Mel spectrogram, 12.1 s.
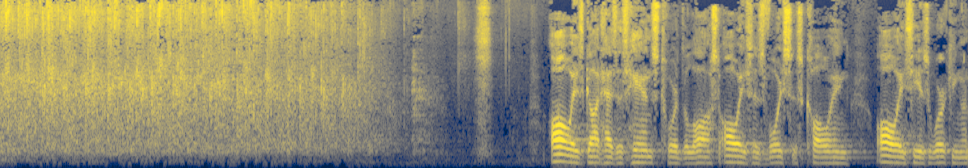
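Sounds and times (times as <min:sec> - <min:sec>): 
audience applauding: 0:00.0 - 0:05.1
speech: 0:06.9 - 0:12.1.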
